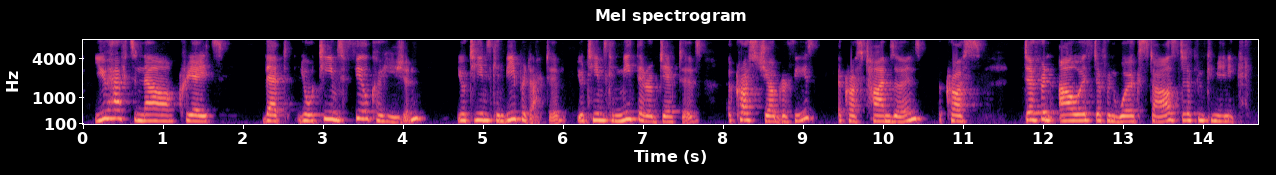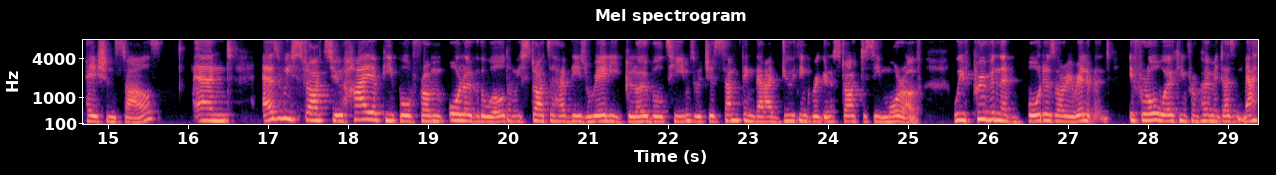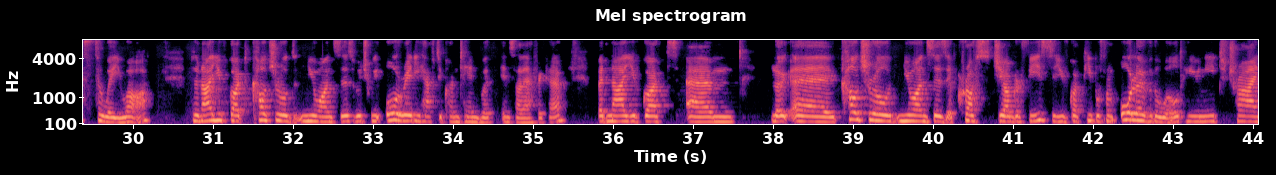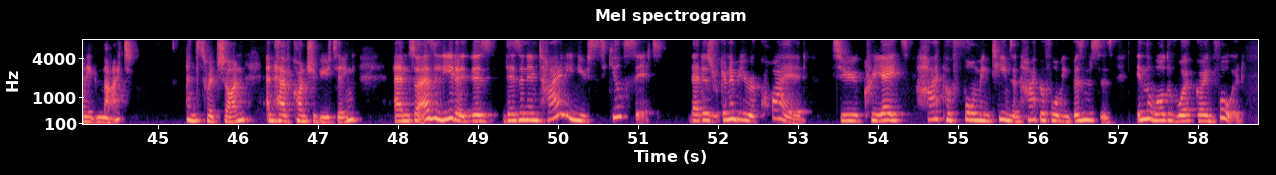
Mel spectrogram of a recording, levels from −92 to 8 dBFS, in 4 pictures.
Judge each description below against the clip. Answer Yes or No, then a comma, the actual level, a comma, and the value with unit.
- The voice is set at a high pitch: Yes, high, 200 Hz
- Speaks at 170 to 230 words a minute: Yes, average, 175 wpm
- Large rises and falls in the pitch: No, average, 3.1 semitones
